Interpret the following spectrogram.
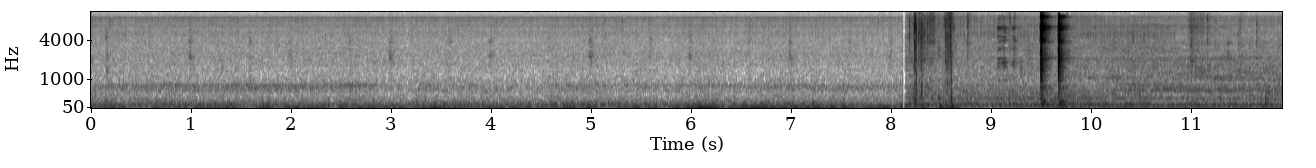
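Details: Near-silent indoor room hum broken by a few sharp clinks and taps around the eighth to tenth seconds, with no animal calls.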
